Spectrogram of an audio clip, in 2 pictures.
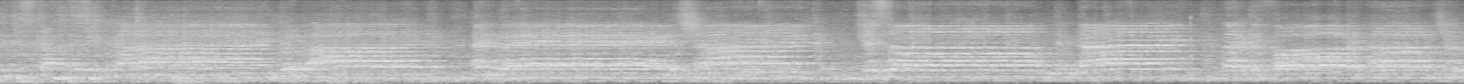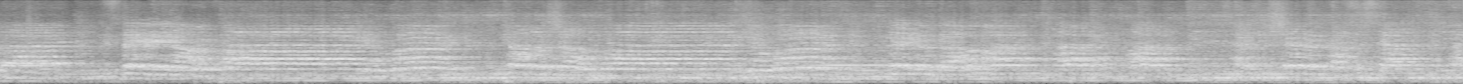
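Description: High school show choir of mixed voices singing a pop song together, loud and continuous.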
